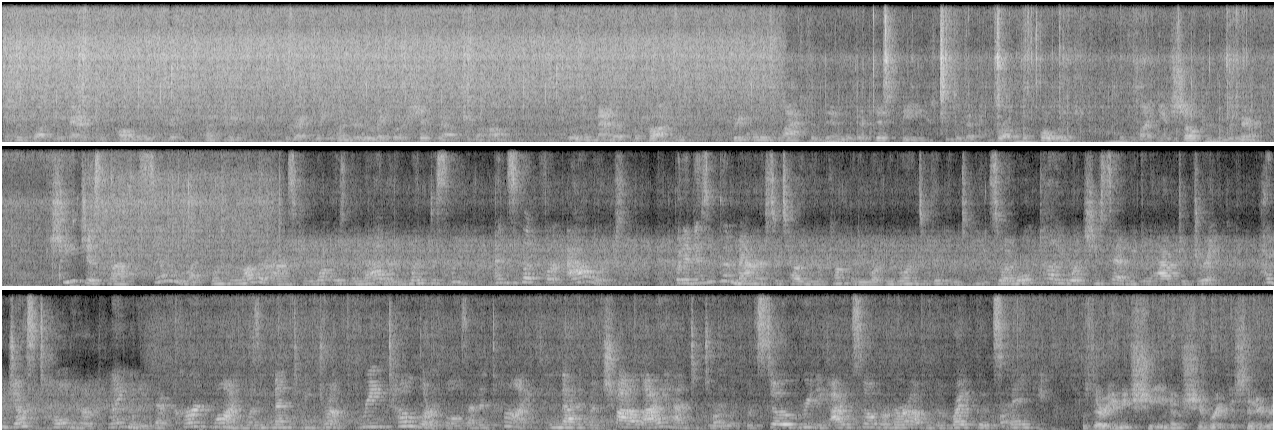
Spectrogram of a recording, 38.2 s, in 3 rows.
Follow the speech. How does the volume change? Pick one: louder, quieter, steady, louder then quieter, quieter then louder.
steady.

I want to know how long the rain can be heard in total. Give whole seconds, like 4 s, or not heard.
38 s.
